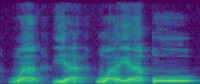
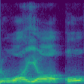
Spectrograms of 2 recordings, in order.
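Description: First: Tajweed model; correct light yaa. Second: وياقو with the ي made heavy next to the ق; wrong heavy yaa. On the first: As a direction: recite ويقولون slowly, light ي. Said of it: "ويا مرقق". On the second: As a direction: thicken the ي in ويقولون. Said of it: "خطأ". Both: Shown as a demonstration.

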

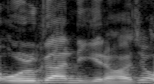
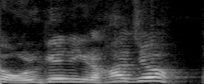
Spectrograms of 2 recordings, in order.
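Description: First: "organic" with an A vowel, "ol-GA-nik"; alternative pronunciation. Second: "organic" with an E-like middle vowel, "or-GE-nic"; modern pronunciation. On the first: Teacher contrasting for class, "organic" with an AH middle vowel. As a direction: say "organic" Korean-style as ol-ga-nik. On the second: Teacher showing class today's pronunciation, "organic" with an E sound. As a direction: say "organic" as or-GEN-ic, Korean ending after it. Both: Shown as a demonstration. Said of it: "근데 요즘에 organic이라 하죠".

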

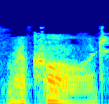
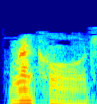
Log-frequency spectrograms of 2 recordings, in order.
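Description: First: "Record" said ri-KORD, the verb; verb stress. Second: "Record" said REK-ord, the noun; noun stress. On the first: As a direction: stress on the second syllable of "Record", re-CORD. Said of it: "Record verb". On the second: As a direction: stress on the first syllable of "Record", REC-ord. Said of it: "Record noun". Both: Shown as a demonstration.

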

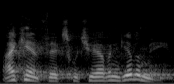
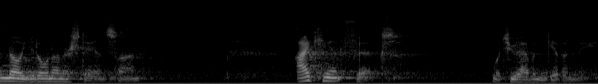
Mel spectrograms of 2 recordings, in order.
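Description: First: Said in the usual way. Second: Soft, fading voice of God; gentle God voice. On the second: Retold or imitated. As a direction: speak as a patient father to his son. Preacher voices God's reply.

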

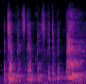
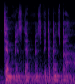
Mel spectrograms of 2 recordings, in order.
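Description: First: Quiet muttered step count; soft counting again. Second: Soft whispered step count; hushed dance-step counting; muttered counting. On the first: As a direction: count under your breath. Mate repeats the count. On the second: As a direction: count the steps under your breath. Mate demonstrates counting dance steps. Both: Acted.

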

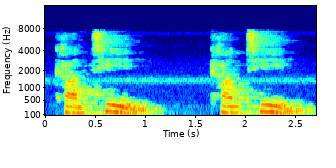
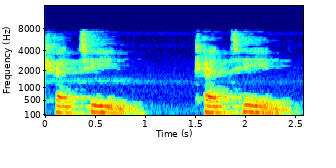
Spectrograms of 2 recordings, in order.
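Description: First: "canteen" pronounced khan-thin, with an "ah" vowel; A as open "ah". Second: "canteen" pronounced khen-thin, A as in "cat"; flattened A. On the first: Teacher models first reading, "canteen" as khan-thin. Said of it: "Xuống giọng âm đầu tiên". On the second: Teacher shows second reading, "canteen" with flattened A. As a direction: flatten the first vowel of "canteen" to "æ". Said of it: "đọc âm A này thành âm A bẹt". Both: Shown as a demonstration.

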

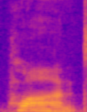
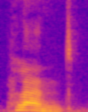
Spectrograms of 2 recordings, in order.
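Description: First: "plant" with the British 'ah' vowel. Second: "plant" with the American 'ae' vowel. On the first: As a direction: give "plant" a British อะ sound. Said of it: "ถ้าเป็นอังกฤษเขาจะเป็นอะ". (plant แบบอังกฤษ สระอะ) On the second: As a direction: give "plant" an American แอะ sound. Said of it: "เขาจะเสียงแอะแอะนะ". (plant แบบอเมริกัน สระแอะ) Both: Shown as a demonstration.

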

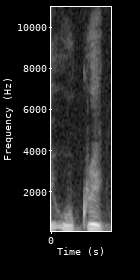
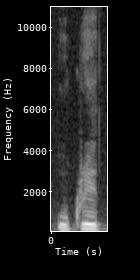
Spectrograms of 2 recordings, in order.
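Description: No difference in how they are said.

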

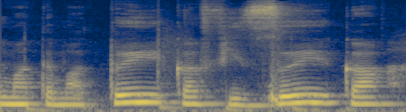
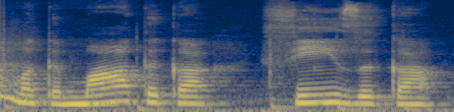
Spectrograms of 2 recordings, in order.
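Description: First: Математика stressed on ма-ТИ, фізика on фі-ЗИ; wrong Polish stress on математика, фізика; stress on second-to-last syllable. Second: Математика stressed on ма-ТЕ, фізика on ФІ; third-from-end stress on математика, фізика. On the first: Teacher shows the stress learners expect. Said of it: "правило передостаннього складу". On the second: Teacher models correct Polish stress for viewers. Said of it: "наголошуємо третій склад з кінця". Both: Shown as a demonstration.

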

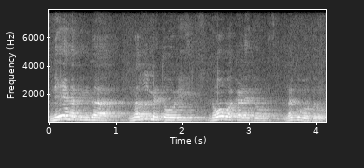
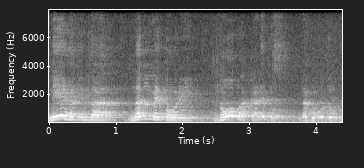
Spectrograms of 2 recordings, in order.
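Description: Both takes have the same delivery.

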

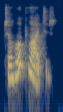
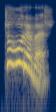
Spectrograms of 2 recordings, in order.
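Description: First: Kind demo. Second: «ревеш» said with mock scorn, louder and higher; contemptuous demo. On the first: Teacher demonstrating the kind boy's gentle question. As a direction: ask «Чого плачеш?» with sympathy. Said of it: "такий би хлопчик мав сказати". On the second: Teacher demonstrating the rude boy's scornful question. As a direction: sneer out «Чого ревеш?» as the rude boy. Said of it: "ревіти ... зневажливе". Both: Shown as a demonstration.

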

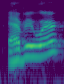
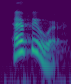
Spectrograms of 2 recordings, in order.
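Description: First: Everywhere asked back with a rising, louder lift; surprised question. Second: Said in the usual way. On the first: Shown as a demonstration. Preacher questioning the verse for the men, surprised. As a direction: echo the word as a startled question.

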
